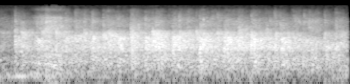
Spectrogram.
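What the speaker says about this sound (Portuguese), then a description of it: "Aplauda o Senhor." A church congregation applauds during a sermon, giving steady, dense applause that holds at an even level for several seconds, moderately loud and somewhat distant in a large hall.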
